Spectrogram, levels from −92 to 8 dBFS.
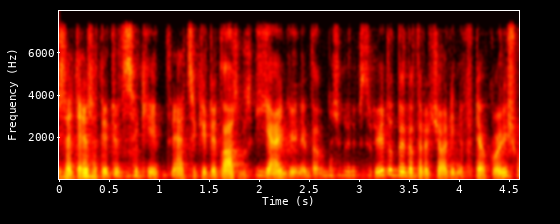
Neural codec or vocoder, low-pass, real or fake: autoencoder, 22.05 kHz, a latent of 192 numbers a frame, VITS, trained on one speaker; 7.2 kHz; fake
